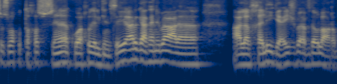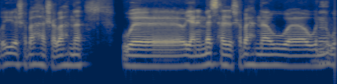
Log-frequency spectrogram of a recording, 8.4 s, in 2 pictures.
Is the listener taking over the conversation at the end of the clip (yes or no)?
no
